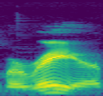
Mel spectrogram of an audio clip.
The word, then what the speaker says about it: Moorea: This was another one of our stops when we got to Moorea. It's interesting. We pronounce it Moorea, but the people there pronounce it Moorea.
